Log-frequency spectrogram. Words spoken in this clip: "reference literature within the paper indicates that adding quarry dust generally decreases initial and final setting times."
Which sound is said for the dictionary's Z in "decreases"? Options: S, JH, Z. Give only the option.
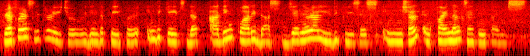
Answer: S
